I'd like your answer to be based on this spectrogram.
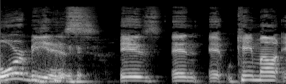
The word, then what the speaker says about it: Morbius: Morbius. – Morbius.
